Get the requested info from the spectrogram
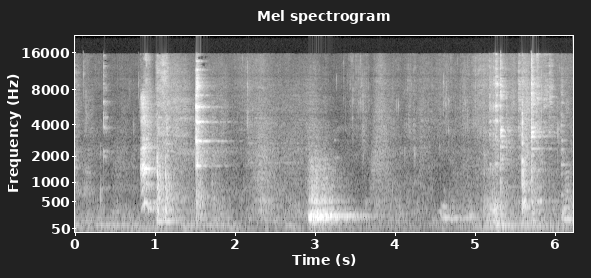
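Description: A metal ladle clinking against a glass serving bowl and a ceramic plate as sambar is served, with sharp ringing clinks about a second in. A short, louder low sound comes about three seconds in.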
